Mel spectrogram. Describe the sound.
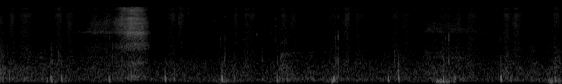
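Footsteps on an evening twilight walk: a steady, regular run of soft, fairly faint steps over a low background hiss, continuing throughout.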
